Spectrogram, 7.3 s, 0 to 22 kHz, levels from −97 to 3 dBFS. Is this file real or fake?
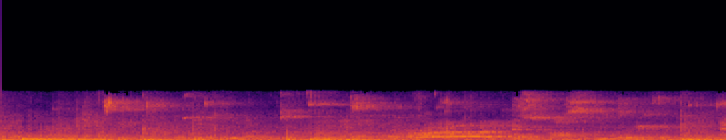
real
